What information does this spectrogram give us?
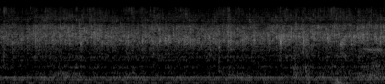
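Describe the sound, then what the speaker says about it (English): Meatballs fry in oil in a frying pan with a steady, faint sizzle throughout and no talking. "We're actually going to turn off our oil and take our last 4 meatballs out of the frying pan."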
